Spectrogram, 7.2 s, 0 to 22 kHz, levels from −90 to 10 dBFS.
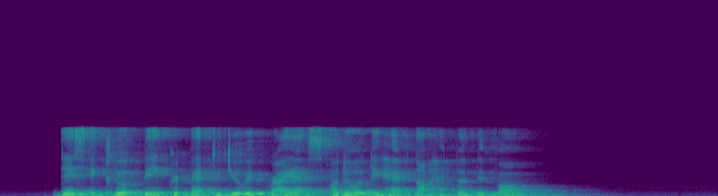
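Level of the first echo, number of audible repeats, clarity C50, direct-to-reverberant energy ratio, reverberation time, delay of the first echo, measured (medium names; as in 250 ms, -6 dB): -12.0 dB, 1, 6.0 dB, 5.0 dB, 1.2 s, 113 ms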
